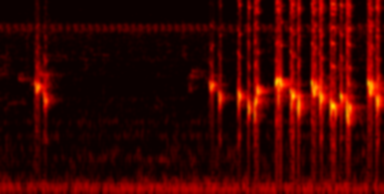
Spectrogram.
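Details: Trucukan or yellow-vented bulbul giving a loud, extended song: one bubbly note, a pause, then a rapid series of liquid, warbling notes rising and falling in quick succession to the end.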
